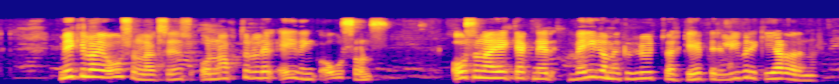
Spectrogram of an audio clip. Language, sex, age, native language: Icelandic, female, 30-39, Icelandic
